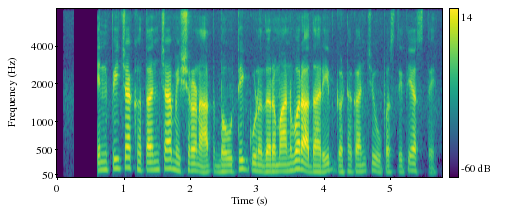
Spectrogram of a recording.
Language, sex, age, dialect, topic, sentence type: Marathi, male, 36-40, Standard Marathi, agriculture, statement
